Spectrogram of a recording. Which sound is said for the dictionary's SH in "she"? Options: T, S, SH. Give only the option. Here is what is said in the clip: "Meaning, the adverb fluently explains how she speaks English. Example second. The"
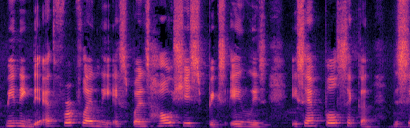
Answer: SH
